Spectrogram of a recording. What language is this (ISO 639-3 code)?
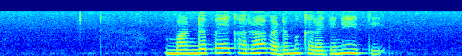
sin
